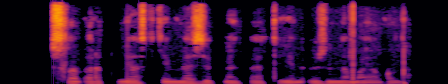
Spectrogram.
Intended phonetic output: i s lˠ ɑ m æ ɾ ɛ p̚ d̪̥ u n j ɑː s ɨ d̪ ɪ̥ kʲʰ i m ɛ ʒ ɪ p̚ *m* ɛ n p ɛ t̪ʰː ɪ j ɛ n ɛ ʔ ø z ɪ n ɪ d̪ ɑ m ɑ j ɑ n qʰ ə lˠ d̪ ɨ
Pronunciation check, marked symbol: correct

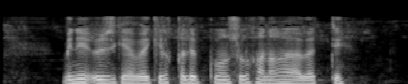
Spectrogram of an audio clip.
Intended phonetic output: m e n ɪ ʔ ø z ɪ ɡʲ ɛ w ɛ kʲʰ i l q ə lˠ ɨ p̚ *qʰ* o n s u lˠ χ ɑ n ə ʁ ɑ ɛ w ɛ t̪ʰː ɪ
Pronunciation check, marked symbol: incorrect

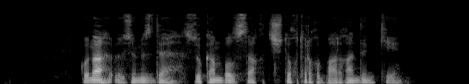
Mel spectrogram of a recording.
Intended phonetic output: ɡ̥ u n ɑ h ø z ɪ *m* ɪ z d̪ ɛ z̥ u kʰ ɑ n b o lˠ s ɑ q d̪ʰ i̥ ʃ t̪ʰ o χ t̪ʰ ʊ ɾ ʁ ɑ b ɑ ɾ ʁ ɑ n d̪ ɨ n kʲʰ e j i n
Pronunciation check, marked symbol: correct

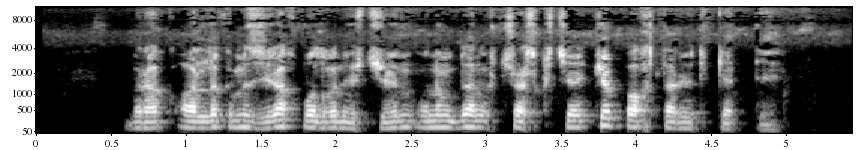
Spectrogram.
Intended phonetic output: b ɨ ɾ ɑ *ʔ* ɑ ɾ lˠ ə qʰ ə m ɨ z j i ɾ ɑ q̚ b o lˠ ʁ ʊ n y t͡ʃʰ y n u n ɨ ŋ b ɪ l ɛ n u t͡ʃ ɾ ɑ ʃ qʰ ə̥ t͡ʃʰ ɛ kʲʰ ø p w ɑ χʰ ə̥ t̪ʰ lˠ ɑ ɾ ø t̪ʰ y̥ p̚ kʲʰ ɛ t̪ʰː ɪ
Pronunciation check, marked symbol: incorrect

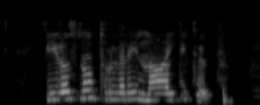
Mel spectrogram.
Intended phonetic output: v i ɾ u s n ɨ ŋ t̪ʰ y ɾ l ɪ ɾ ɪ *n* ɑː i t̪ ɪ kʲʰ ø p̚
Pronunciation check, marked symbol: correct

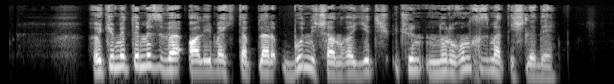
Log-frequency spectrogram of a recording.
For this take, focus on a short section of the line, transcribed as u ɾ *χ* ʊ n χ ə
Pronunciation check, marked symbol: incorrect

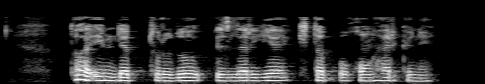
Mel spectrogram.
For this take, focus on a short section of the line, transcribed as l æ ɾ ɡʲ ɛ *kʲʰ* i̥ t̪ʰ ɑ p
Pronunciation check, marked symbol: correct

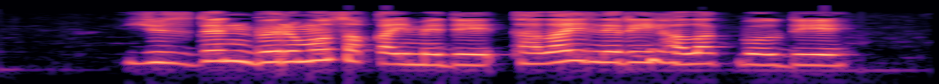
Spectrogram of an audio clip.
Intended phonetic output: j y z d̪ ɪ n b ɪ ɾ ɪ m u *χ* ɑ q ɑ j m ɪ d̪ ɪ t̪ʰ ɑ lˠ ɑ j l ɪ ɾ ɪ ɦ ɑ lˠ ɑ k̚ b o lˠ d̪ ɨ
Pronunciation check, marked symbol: incorrect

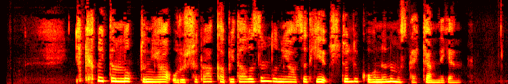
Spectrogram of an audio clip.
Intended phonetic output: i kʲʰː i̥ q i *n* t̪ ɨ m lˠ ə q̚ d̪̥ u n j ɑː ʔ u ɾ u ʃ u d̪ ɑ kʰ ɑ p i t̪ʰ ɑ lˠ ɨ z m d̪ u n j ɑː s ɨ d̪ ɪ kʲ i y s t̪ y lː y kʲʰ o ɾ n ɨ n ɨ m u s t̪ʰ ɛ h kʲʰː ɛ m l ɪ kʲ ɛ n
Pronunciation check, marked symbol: incorrect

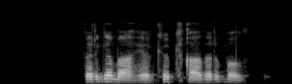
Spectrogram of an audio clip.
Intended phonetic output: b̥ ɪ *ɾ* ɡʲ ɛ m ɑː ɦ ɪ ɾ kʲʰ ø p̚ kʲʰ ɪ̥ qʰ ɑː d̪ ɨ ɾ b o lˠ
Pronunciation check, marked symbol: correct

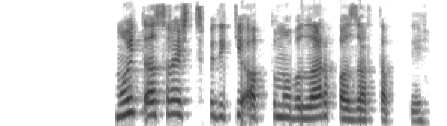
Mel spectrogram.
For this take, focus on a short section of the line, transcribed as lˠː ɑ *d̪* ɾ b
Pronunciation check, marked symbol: incorrect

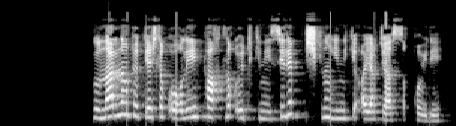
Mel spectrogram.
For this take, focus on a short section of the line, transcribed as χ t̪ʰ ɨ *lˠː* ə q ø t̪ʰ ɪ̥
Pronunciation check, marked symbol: incorrect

